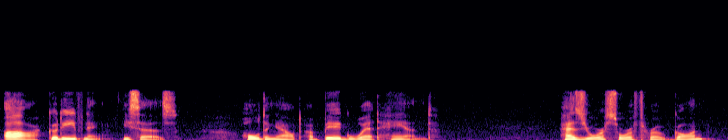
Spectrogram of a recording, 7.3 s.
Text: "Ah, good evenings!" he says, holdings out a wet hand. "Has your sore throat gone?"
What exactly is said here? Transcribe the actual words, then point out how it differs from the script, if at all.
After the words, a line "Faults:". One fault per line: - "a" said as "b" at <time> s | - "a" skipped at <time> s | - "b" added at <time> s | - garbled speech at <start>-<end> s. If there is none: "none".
"Ah, good evening!" he says, holding out a big wet hand. "Has your sore throat gone?"
Faults:
- "evenings" said as "evening" at 0.6 s
- "holdings" said as "holding" at 2.4 s
- "big" added at 3.1 s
